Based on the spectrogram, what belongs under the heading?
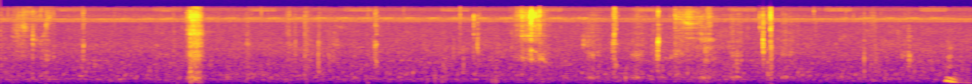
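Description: Close-up eating sounds of a man chewing a meal of chicken gizzard, pork and rice: irregular sharp crunches and wet mouth clicks, the loudest bite about two seconds in. A brief low hum from his throat near the end.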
